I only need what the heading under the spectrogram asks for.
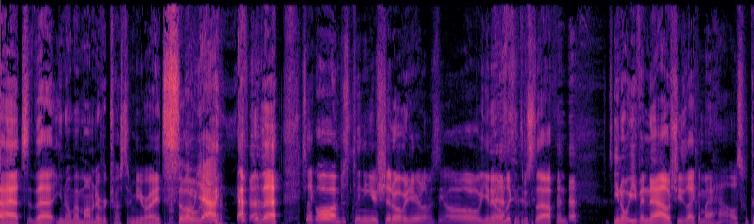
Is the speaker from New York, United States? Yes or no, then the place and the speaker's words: no; Santa Ana, California, United States; I'm from Santa Ana, California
